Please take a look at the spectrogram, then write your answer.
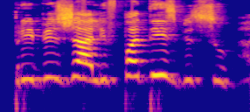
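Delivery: ordinary delivery, nothing marked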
